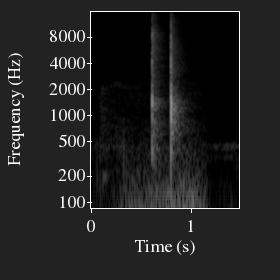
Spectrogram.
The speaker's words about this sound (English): Oh, you want to clap? I thought you were going to start a song. I'm going to clap for you.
